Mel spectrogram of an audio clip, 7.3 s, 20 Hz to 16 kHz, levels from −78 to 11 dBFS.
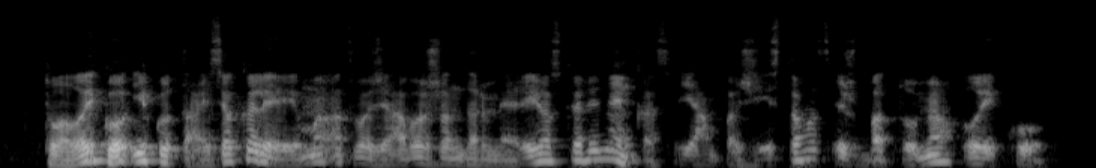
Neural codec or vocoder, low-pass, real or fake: vocoder, 44.1 kHz, 128 mel bands, Pupu-Vocoder; 14.4 kHz; fake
